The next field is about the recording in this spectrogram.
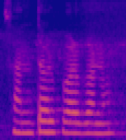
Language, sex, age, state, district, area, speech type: Santali, female, 18-30, West Bengal, Jhargram, rural, spontaneous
